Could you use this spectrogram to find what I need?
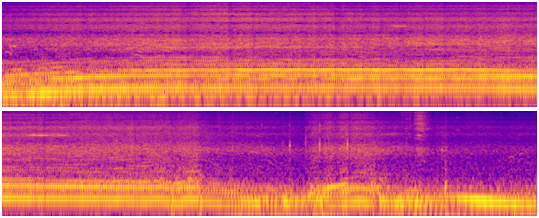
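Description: A truck engine rumbles and revs loudly close by.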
